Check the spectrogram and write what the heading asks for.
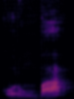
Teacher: mais força mais intensidade na pronúncia na última sílaba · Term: oxítonas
